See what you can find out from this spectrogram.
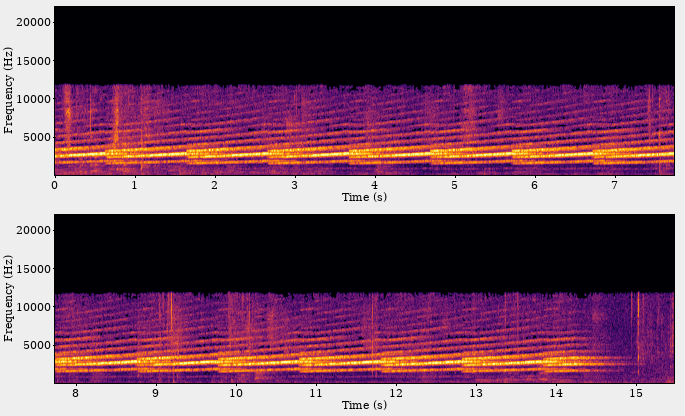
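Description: A loud electronic fire alarm rings continuously, its rapid rising tones repeating steadily for about fourteen seconds, with faint voices murmuring underneath before it cuts off near the end.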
